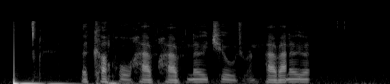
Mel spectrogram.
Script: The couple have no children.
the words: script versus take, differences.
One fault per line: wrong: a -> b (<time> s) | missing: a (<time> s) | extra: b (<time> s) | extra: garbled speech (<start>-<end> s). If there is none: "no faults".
extra: have (1.6 s)
extra: garbled speech (2.6-3.1 s)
